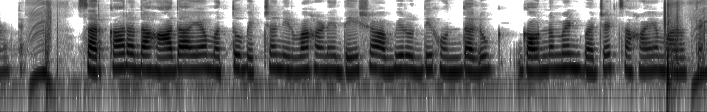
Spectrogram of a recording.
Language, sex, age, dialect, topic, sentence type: Kannada, female, 18-24, Mysore Kannada, banking, statement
